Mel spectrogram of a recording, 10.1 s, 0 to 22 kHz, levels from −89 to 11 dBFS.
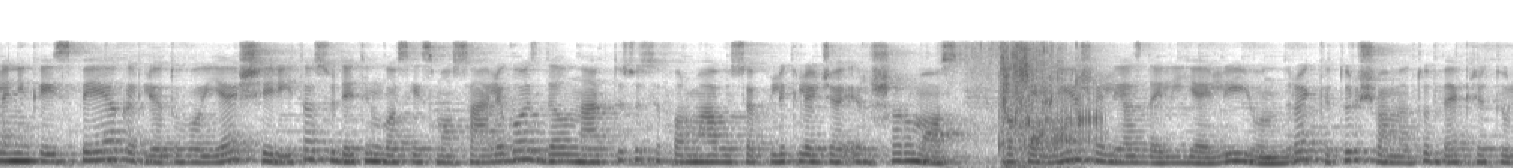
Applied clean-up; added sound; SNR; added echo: none; Splash, splatter; 4 dB; reverberation time 0.7 s.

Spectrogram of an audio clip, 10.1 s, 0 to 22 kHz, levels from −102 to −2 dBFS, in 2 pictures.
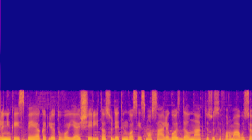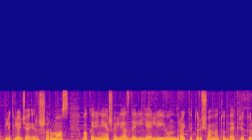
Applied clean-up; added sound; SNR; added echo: none; none; none; none.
